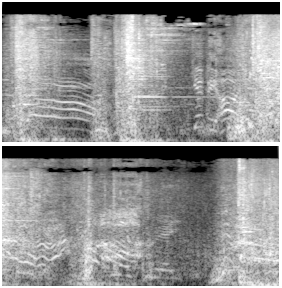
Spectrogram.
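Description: Blades clash and thud in a close fight.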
